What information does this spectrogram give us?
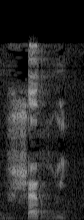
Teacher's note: Ayat yang keempat min syarril waswasil khannas, min syarri, mim nun mati jumpa dengan shin, ikhfa hakiki, menyembunyikan bunyi nun mati bertemu dengan huruf shin. Syarri, ri itu dibaca bawah tarqiq, baris bawah nipis saja. Baca sebutan ra-nya syarri.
